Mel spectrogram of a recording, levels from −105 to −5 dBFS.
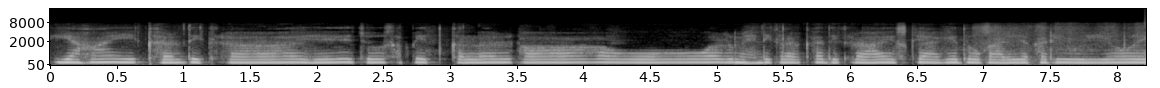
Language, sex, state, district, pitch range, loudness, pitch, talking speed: Hindi, female, Chhattisgarh, Raigarh, 210-220 Hz, -35 LUFS, 215 Hz, 180 wpm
